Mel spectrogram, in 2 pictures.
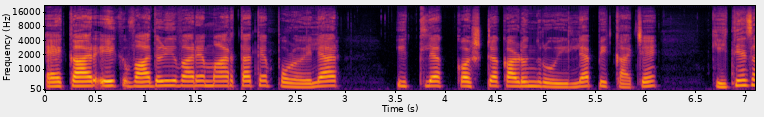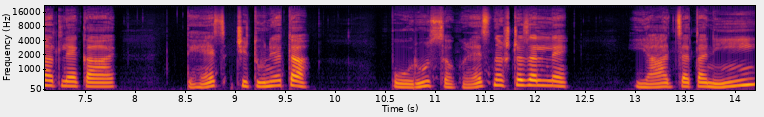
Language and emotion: Goan Konkani, fearful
